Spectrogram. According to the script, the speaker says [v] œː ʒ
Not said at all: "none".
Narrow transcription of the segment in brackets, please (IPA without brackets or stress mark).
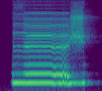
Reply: ð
